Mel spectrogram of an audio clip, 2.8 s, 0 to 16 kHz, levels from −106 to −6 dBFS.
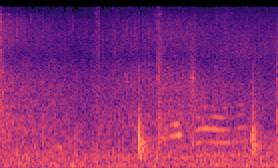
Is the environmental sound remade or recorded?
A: recorded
